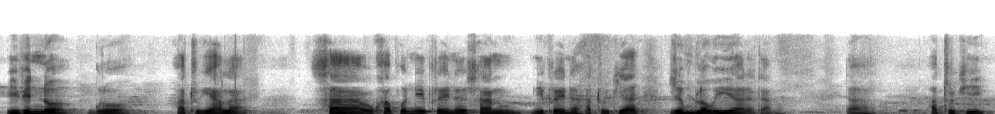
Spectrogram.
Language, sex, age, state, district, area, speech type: Bodo, male, 60+, Assam, Baksa, rural, spontaneous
